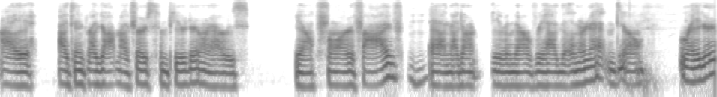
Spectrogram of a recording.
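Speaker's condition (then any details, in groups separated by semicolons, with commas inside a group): Spinal muscular atrophy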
